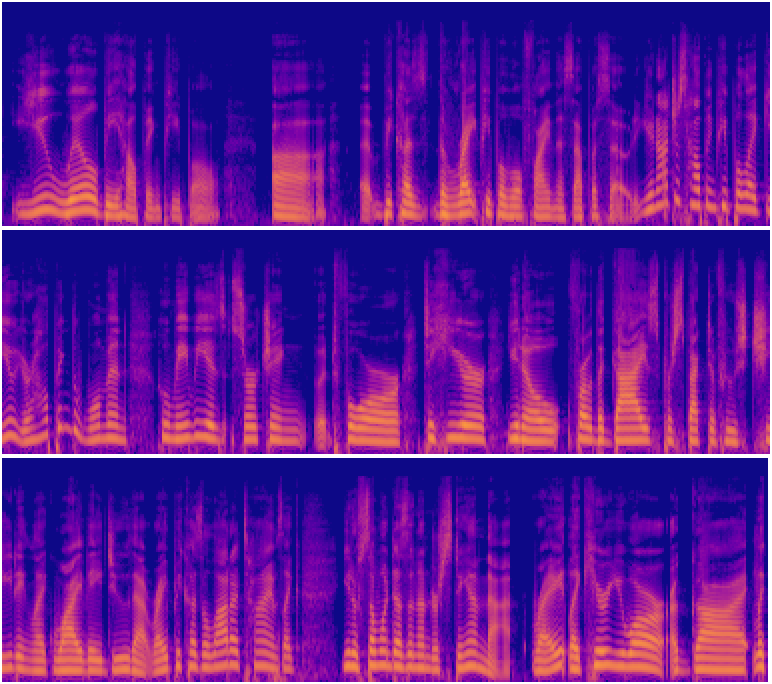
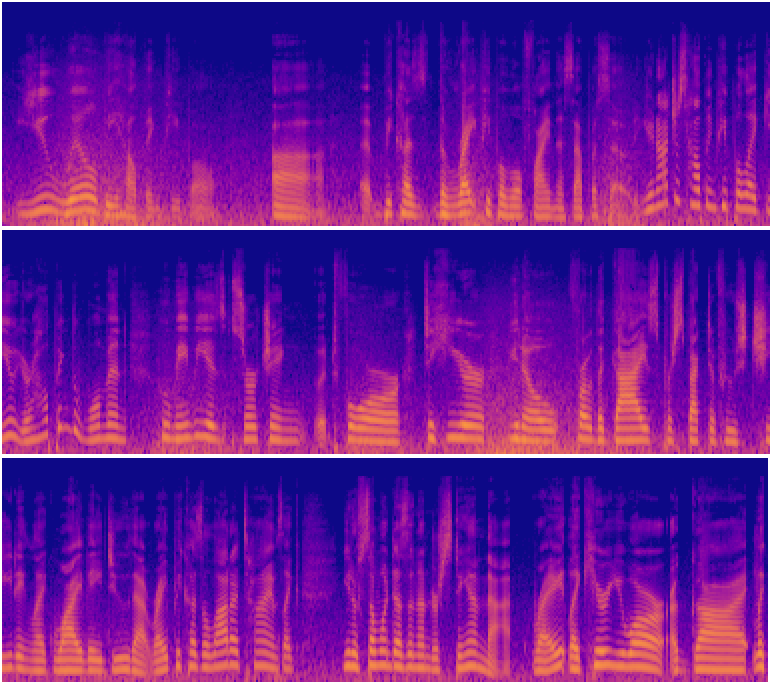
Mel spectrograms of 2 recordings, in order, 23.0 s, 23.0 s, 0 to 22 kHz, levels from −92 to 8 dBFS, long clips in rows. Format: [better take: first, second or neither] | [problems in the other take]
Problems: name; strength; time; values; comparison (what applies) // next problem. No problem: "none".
first | wind noise on the microphone; occasional gusts; 25 dB below the speech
